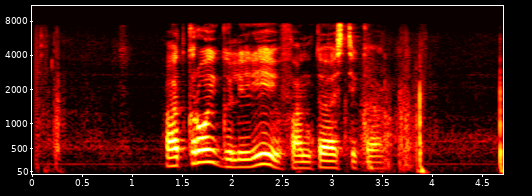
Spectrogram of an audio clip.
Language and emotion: Russian, sad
